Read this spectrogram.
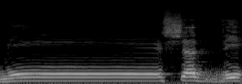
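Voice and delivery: মিন শাররি with the n drawn out very slowly through the nose; nasal ghunnah. Shown as a demonstration. Teacher drilling ghunnah in a recitation, slowly. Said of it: "গুন্নাই একটা গুন্না".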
